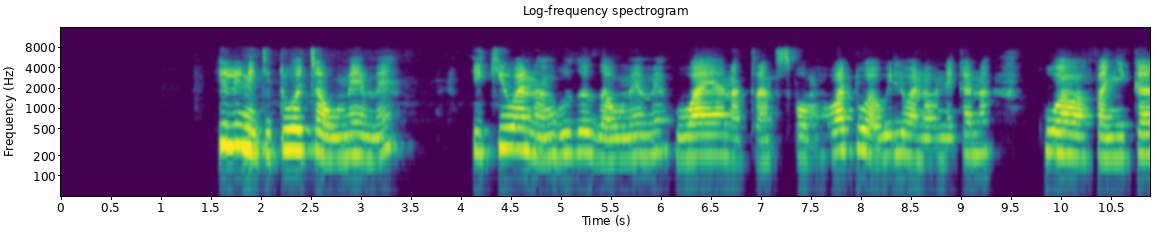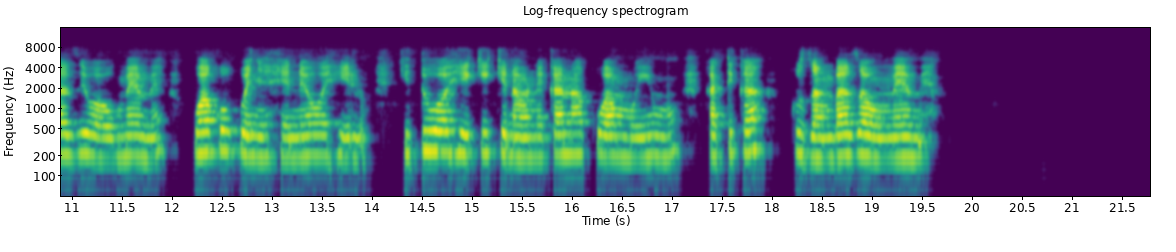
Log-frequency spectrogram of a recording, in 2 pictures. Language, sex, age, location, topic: Swahili, female, 50+, Nairobi, government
